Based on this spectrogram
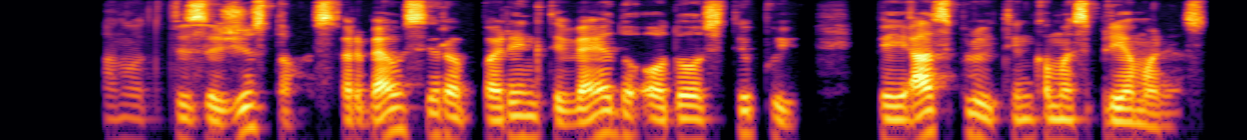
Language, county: Lithuanian, Vilnius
